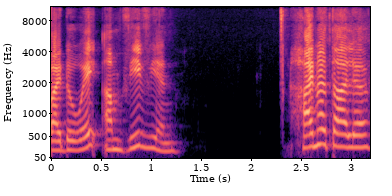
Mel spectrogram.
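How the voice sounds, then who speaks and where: Lively intonation and a Brazilian accent come through at a moderate pace on a very clean recording with a silent background. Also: woman. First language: Portuguese. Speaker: podcast co-host. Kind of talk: casual chat.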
